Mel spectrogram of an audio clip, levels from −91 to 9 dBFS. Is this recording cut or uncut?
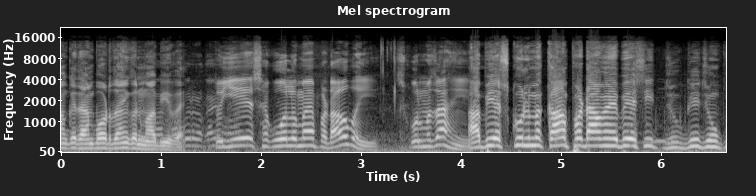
cut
